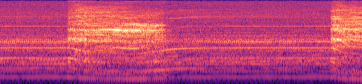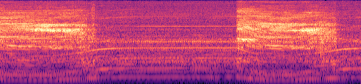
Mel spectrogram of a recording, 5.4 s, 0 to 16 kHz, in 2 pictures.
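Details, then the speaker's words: Drill Doctor sharpening a 1/2 inch (13 mm) cobalt drill bit after jaw depth adjusted: motor whine dips into short gritty grind about every two seconds then recovers; normal sharpening, grinding only up to the peak. "So that's the noise that we want to hear."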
